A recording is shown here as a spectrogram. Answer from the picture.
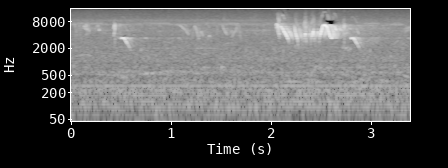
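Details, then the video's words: A male Indian robin near Tirunelveli, India, gives thin, high chirps, then a quick burst of sharp, squeaky notes near the end, over a soft background hum. "Indian Robin Calls"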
